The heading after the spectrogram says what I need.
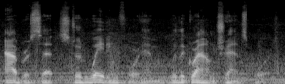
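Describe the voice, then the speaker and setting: A man's voice: a bass voice, moderate pace, heavy background noise. A man giving scripted narration for an audio fiction series.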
